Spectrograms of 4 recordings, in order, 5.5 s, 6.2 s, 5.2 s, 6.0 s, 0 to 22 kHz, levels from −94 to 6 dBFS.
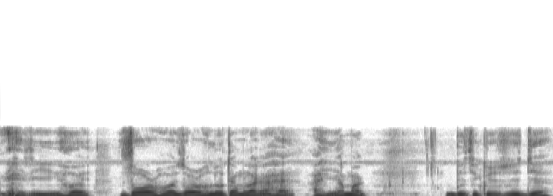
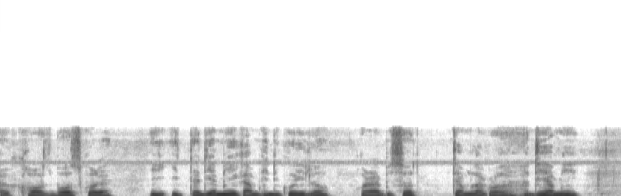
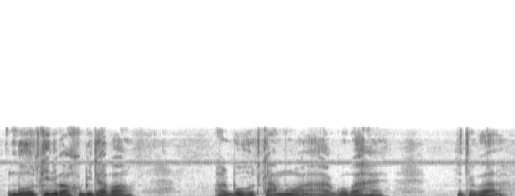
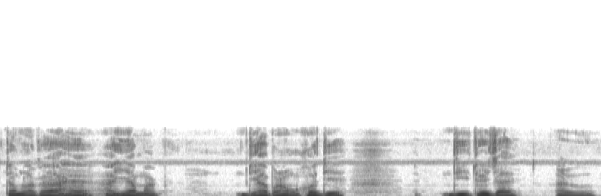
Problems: none marked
